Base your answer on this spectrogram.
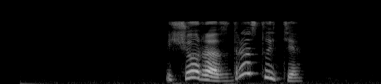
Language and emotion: Russian, positive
